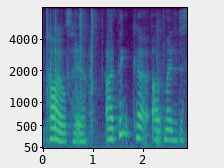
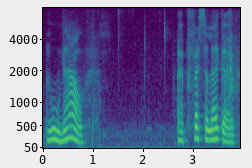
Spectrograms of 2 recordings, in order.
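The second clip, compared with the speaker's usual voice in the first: ordinary delivery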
